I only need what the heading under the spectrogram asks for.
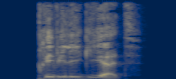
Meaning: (verb) past participle of privilegieren; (adjective) privileged
- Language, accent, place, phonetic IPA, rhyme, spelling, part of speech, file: German, Germany, Berlin, [pʁivileˈɡiːɐ̯t], -iːɐ̯t, privilegiert, adjective / verb, De-privilegiert.ogg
